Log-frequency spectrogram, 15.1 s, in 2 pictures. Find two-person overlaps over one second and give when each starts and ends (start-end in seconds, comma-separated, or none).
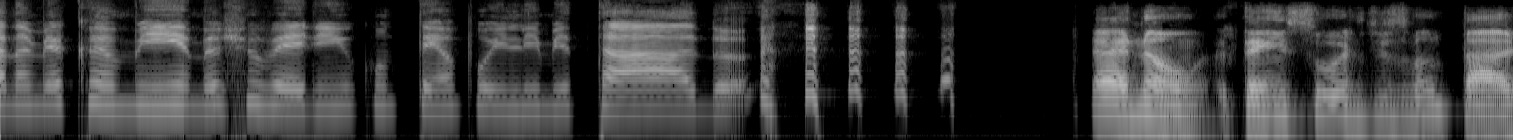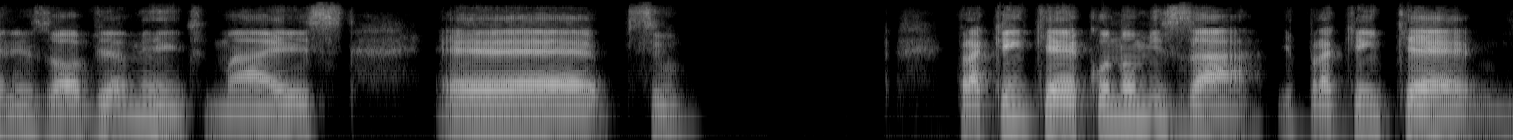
none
